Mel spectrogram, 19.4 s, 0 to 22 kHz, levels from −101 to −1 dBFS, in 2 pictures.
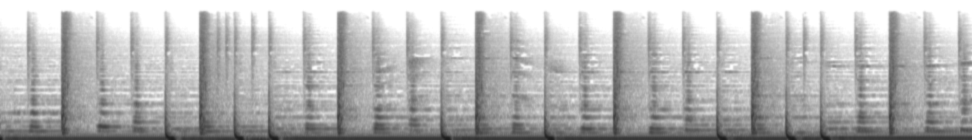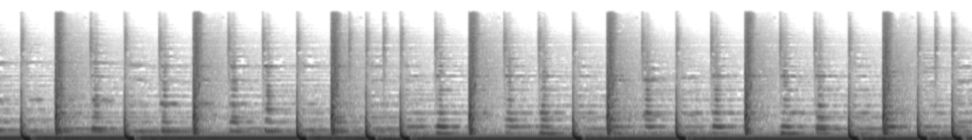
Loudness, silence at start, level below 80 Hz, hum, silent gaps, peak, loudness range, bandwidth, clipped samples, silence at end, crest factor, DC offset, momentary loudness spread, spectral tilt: -25 LUFS; 0 s; -24 dBFS; none; none; -6 dBFS; 2 LU; 15.5 kHz; under 0.1%; 0 s; 16 dB; 0.3%; 7 LU; -5.5 dB/octave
